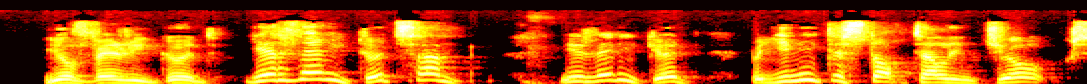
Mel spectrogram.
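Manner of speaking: best-attempt put-on Scottish accent. Retelling what a fellow performer told you after your show, in his best Scots accent. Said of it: "in his best Scots accent".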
